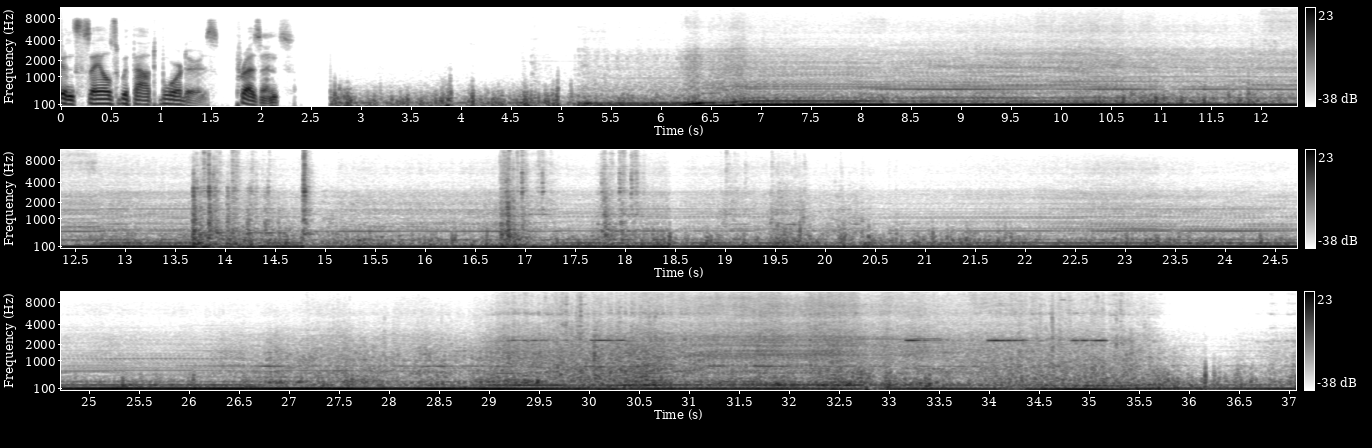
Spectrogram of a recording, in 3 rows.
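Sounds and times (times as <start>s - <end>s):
diesel engine running: 4.7s - 37.0s
tracks grinding over gravel: 26.0s - 37.0s.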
